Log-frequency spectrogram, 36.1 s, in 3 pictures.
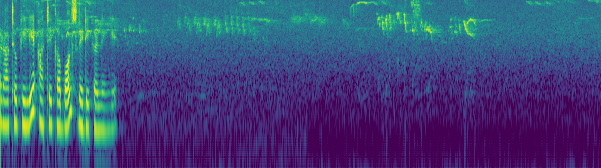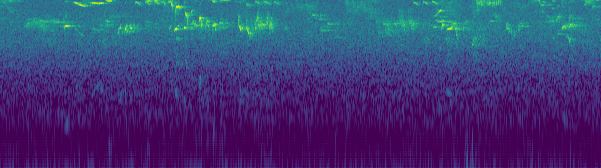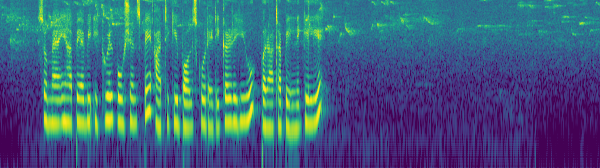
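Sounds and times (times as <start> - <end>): low background hiss: 0.0 - 36.0
small birds chirping faintly: 0.0 - 36.0.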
